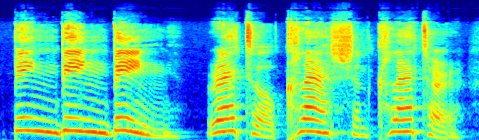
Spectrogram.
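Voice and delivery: high-pitched, ringing imitation of alarm bells; ringing bell cry. Reciter imitates fire bells and clatter, high ringing cry. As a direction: call the clangs out dramatically.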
